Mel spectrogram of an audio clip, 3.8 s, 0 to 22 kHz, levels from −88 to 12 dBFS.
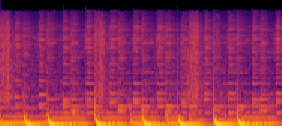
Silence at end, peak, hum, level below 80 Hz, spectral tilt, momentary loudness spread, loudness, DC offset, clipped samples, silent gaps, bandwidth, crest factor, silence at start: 0 s; 0 dBFS; none; -12 dBFS; -5 dB/octave; 5 LU; -14 LUFS; under 0.1%; under 0.1%; none; 15 kHz; 10 dB; 0 s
